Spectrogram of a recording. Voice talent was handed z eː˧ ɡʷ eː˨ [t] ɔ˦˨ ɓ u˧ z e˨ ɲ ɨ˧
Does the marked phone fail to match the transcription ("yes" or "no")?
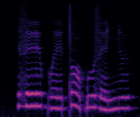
no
